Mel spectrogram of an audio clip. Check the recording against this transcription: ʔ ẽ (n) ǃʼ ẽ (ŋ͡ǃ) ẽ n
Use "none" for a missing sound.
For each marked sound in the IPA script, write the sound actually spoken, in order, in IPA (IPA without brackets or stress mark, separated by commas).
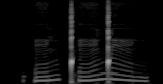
n, ŋ͡ǃ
